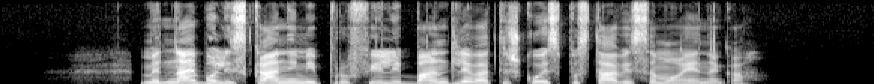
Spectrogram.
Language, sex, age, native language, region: Slovenian, female, 60+, Slovenian, Central Slovenia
